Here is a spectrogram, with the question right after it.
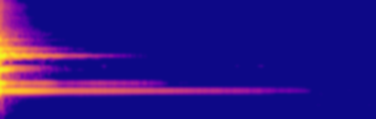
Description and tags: These are sounds made by hitting gas bottles (Helium, Nitrous Oxide, Oxygen etc) in a Hospital in Kent, England.
percussion, hospital, metal, gas, gong, bottle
